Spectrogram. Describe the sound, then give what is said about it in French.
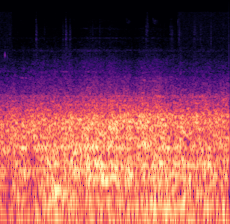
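Steady, loud rumble of a small electric train riding through an underground tunnel network, a dense continuous roar that holds without a break, with no voices. “À noter que ce petit train ne cause aucune pollution puisqu'il est électrique.”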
